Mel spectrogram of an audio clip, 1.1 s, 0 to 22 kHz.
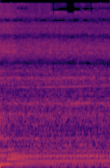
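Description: A Honda Integra DA9 engine idles with a leaking exhaust, giving a steady, loud low rumble for about a second with no voices.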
